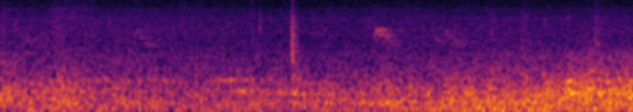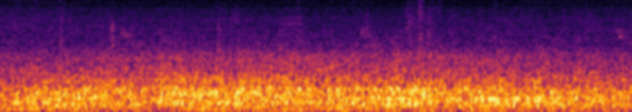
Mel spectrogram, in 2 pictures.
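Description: Noise of a passing vehicle, a steady rush with no clear pitch that builds from about two seconds in and then holds, with a faint click about a second and a half in.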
